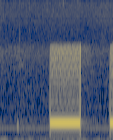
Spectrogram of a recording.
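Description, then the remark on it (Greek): A telephone busy signal after Biden hung up the phone: loud, steady beeps switching on and off in a quick regular rhythm, with a faint hum of the line between pulses and no voices. “Έκλεισε το τηλέφωνο ο Biden.”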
